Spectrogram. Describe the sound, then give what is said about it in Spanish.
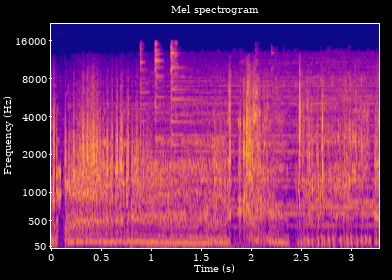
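Low, threatening animal growls heard in darkness, a sustained rumbling snarl that runs almost unbroken, dipping briefly before resuming rougher and lower. “dispuesto a comprobar si aquellos amenazantes gruñidos venían de la alforja donde había depositado al cachorro.”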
